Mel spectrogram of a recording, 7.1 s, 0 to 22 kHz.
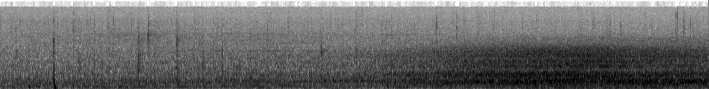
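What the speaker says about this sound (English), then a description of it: "Ryanair from Murcia coming over the threshold now" A Ryanair Boeing 737-800 from Murcia comes over the runway threshold at Manchester Airport, its engine noise rising from a quiet background into a growing, fairly distant roar over the last few seconds.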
